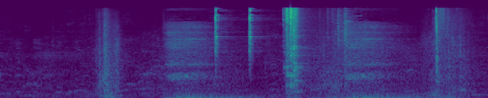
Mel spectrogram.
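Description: Game menu sounds click and whoosh.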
